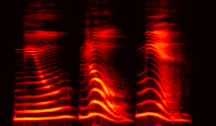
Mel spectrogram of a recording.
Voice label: "niu2 rou4 mian4", Chinese; 蘭州ラーメン; 上海

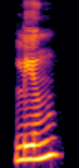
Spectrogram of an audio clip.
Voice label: "ling2", Chinese

